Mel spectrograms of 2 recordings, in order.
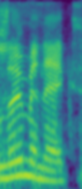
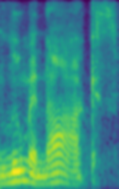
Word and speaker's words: Luminox: I mean, you know, not a luminex. Is Is this a Luminex? Uh, I think you mean Luminox, which is actually tridium.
